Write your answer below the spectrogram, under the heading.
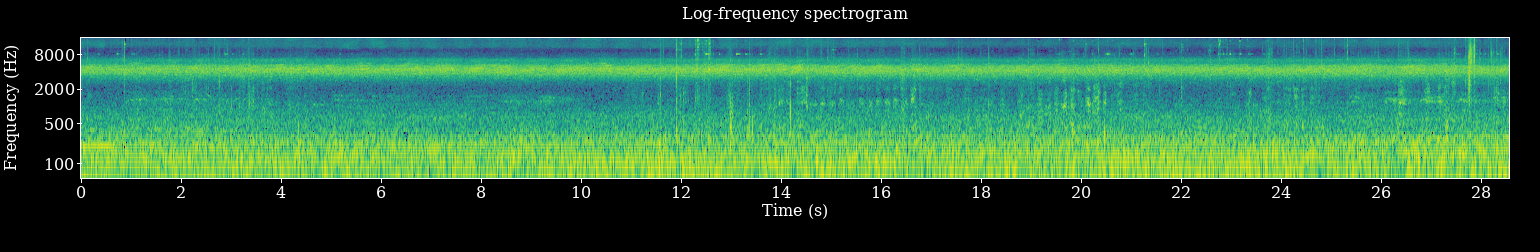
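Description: Insects chirping in a steady, high-pitched chorus, with a few brief clicks about halfway through and near the end.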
